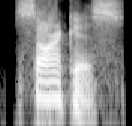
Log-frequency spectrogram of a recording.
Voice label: "sarcous", American

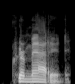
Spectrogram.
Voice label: "chromatid", American

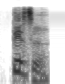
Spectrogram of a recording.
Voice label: "pizzle", Indian; Dictionary

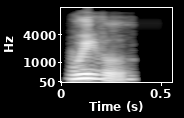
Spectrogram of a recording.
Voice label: "weevil", Indian

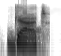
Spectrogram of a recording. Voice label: "GATT", Indian

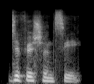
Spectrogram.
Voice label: "deficiency", Indian

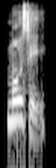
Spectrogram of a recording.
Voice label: "mosey", Indian

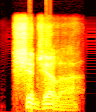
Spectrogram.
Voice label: "shigella", British

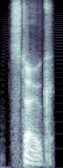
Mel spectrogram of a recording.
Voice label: "stoke", British

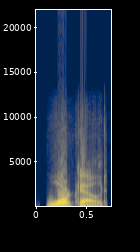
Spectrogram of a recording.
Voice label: "workout", American

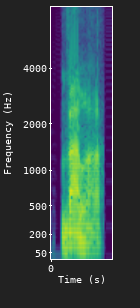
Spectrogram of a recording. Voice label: "valor", British

